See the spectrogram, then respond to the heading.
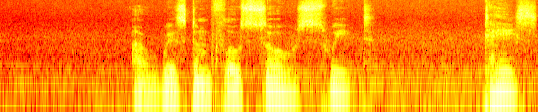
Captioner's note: the Buzzing voices, female and male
